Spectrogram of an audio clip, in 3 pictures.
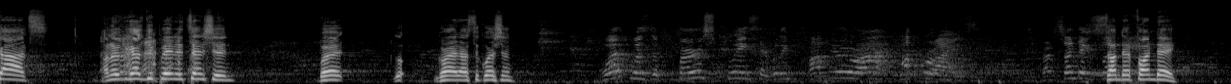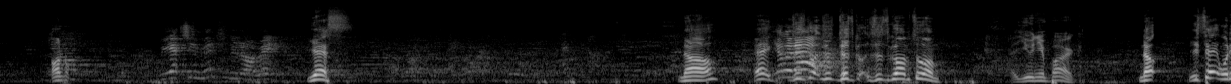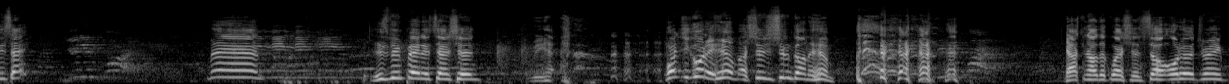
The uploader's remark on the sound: Sunday Funday Live From Lavaca Street Bar at Rock Rose.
